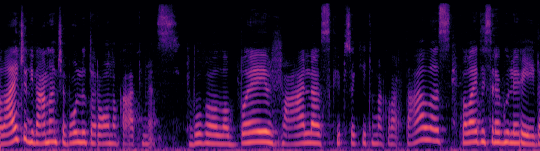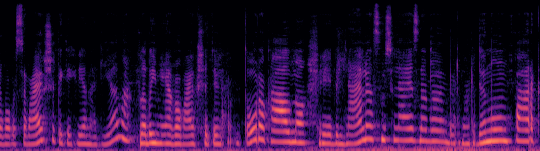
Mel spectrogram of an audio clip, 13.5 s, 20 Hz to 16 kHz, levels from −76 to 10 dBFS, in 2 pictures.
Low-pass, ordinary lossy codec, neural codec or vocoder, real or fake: 14.4 kHz; AAC, 96 kbps; codec, 44.1 kHz, 3.4 kbps, Pupu-Codec; fake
